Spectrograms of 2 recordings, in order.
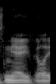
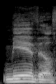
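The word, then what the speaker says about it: Miéville: So we've got The Bright Sword by Lev Grossman and The Book of Elsewhere by Keanu Reeves and China Mieville, is that how you pronounce his last name? – Yeah, I think so. I think he's pretty forgiving on how to pronounce it, but I think it is Mieville, yeah.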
